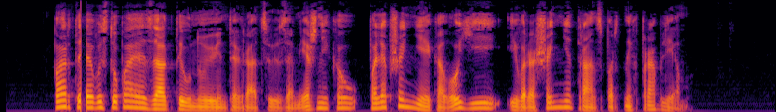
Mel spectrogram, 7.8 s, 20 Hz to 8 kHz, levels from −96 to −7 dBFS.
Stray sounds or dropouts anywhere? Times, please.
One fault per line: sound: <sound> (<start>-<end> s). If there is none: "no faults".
sound: dropout (0.8-0.9 s)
